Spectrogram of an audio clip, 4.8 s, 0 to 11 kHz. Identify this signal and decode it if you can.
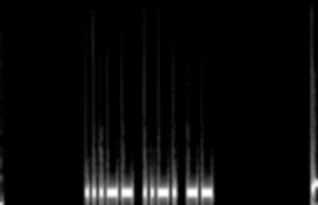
Morse code, heard as a keyed tone, about 22 wpm, 700 Hz. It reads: 3FM
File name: practice / 22wpm / Three Letter-Number Combinations - 22wpm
